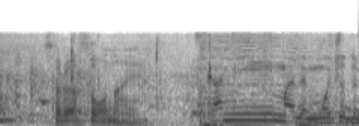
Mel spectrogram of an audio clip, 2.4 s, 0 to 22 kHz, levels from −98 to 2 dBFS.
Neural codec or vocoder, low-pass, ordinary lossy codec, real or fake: none; 7.2 kHz; none; real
